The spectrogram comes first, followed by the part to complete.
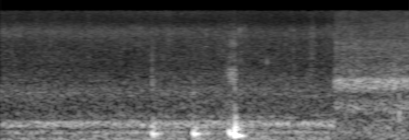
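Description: Honey bees buzzing steadily around an opened hive, with a few short knocks about a second in as frames are pulled from the wooden brood box. A higher-pitched buzz joins near the end.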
